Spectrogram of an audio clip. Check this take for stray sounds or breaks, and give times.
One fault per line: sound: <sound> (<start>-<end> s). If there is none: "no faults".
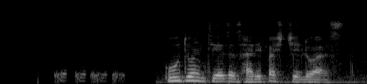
sound: laugh (0.5-1.3 s)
